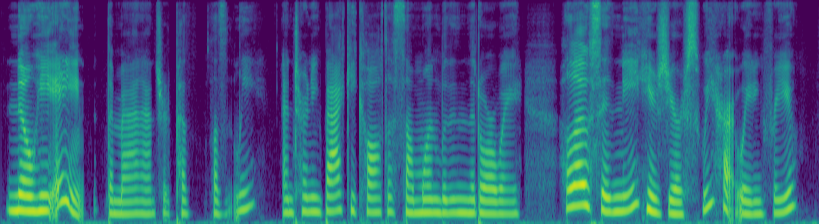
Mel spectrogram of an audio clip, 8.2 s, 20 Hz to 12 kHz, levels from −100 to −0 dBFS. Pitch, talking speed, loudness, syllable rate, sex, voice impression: 220 Hz, 190 wpm, -20 LUFS, 5.6 syllables/s, female, feminine, slightly young, slightly fluent, cute, friendly, slightly kind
